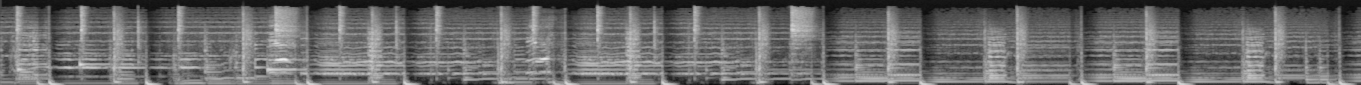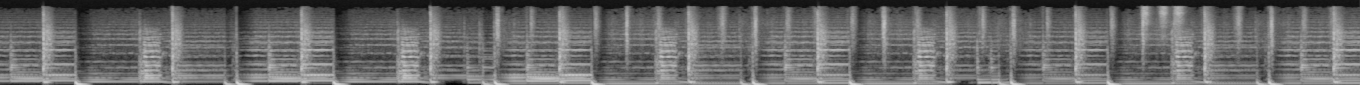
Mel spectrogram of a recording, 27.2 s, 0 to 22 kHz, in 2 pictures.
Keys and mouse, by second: 2.6 ctrl+click, 3.7 ctrl+click, 6.1 double click, 11.5 double click, 12.0 alt+click, 13.4 ctrl+z, 13.9 ctrl+z, 14.4 ctrl+z, 15.4 alt+click, 16.7 alt+click, 17.6 ctrl+click, 22.0 alt+click, 23.2 double click, 25.9 f, 26.1 alt+click, 26.9 alt+click, 26.9 ctrl+click.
